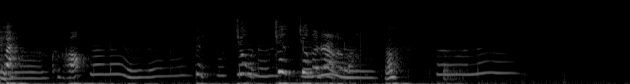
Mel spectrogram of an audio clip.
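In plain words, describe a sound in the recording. A young girl chants in a high, sing-song voice.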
